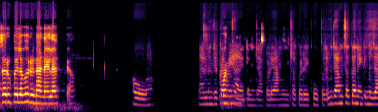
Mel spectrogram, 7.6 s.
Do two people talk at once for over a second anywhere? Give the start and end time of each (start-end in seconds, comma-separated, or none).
none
